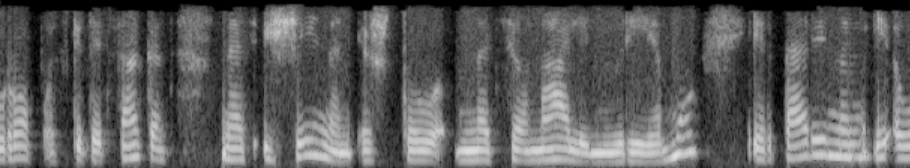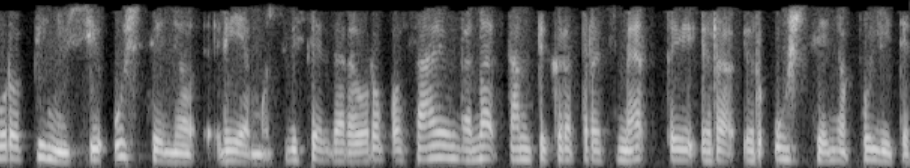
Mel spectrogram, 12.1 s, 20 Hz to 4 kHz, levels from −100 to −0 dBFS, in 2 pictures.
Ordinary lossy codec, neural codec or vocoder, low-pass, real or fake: MP3, 32 kbps; none; 3.6 kHz; real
